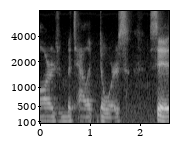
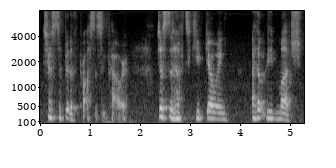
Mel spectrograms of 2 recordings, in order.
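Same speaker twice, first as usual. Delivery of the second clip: begging; 7 semitones higher, 4 dB louder than usual. Acted. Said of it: "a voice begging".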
